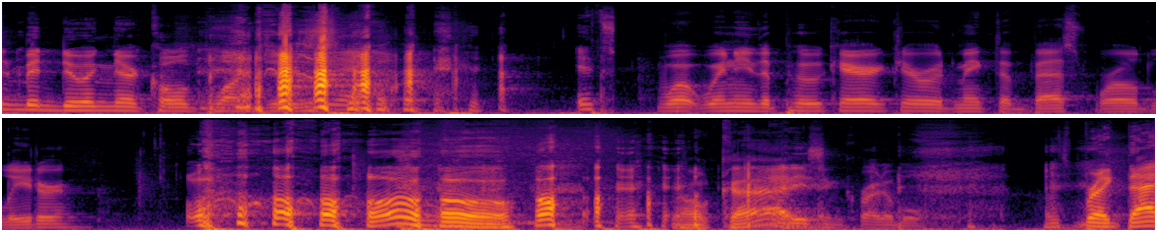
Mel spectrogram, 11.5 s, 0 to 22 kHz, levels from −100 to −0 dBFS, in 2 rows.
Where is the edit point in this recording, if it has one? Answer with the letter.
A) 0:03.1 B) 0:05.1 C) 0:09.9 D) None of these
A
